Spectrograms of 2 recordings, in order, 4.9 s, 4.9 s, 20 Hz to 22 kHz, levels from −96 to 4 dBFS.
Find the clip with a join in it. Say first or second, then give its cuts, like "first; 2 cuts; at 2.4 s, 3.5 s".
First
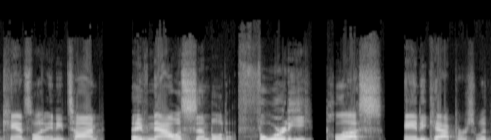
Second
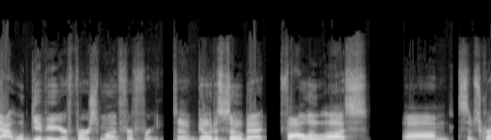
second; 2 cuts; at 1.6 s, 2.7 s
